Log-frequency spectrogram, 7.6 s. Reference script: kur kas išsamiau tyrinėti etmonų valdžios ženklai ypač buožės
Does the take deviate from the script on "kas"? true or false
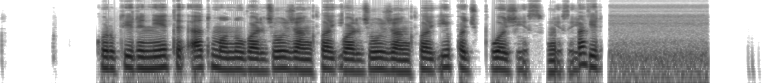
true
